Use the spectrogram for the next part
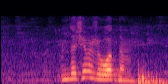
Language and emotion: Russian, neutral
